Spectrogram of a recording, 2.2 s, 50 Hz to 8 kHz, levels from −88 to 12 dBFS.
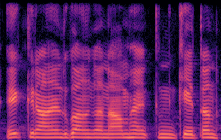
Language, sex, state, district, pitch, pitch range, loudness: Hindi, male, Jharkhand, Garhwa, 210 Hz, 205-215 Hz, -15 LUFS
